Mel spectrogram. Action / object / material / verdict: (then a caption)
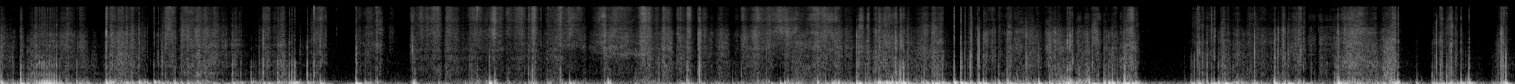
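scrape / beeswax-coated cotton food wrap / waxed cotton / none. A flat, crinkled beeswax-coated cotton food wrap is held open while a hand and fingertips rub and crinkle the waxed sheet. The result is dense, sticky crackling and scratchy rustling, heavy in the low end, with short sharp pops. It pauses briefly near 3.5, 11.5 and 14 seconds.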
